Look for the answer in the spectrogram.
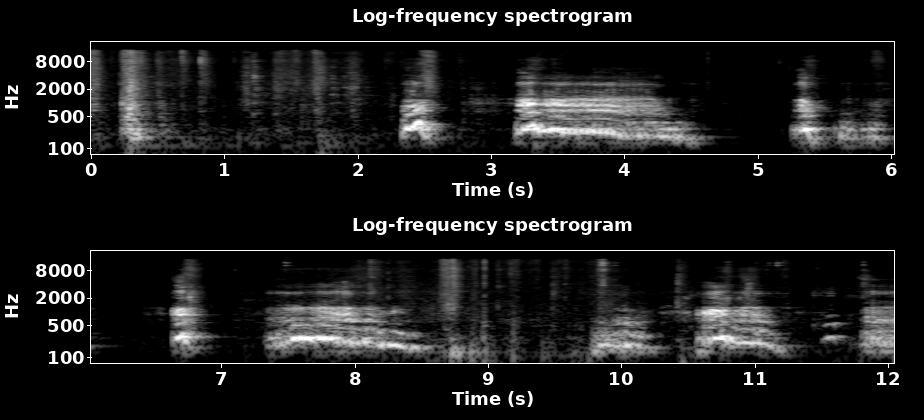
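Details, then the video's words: Wire-haired fox terrier growling in protest while his paws are wiped after a walk: rough, rumbling growls in bursts of one to two seconds, broken by short pauses and sharper snarling onsets. "Post-walkies towel and growl"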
